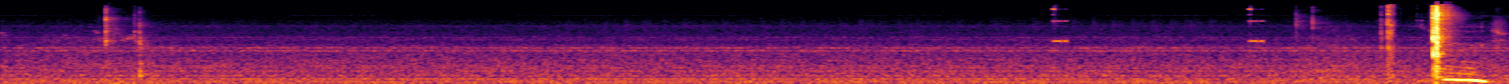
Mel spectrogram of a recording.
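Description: An in-game camera in Martha Is Dead gives a few faint, sparse shutter clicks over a low steady hum, with a sharper, louder click near the end.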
